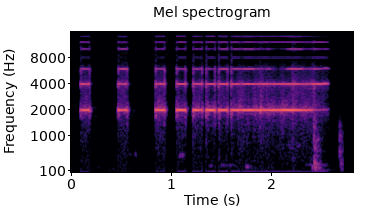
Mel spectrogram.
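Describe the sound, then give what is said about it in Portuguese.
A car alarm chirps in a quick series of short electronic beeps as a man starts his car, then holds a long steady tone before cutting off, clear with no talking. “esse barulho que vocês estão ouvindo agora, eu vou deixar na edição, é o João ligando o carro dele, né? Que tem um alarme aqui.”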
